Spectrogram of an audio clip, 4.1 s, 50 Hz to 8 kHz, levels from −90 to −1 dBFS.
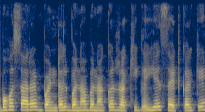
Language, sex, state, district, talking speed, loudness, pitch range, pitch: Hindi, female, Odisha, Malkangiri, 145 wpm, -18 LUFS, 200-225 Hz, 210 Hz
